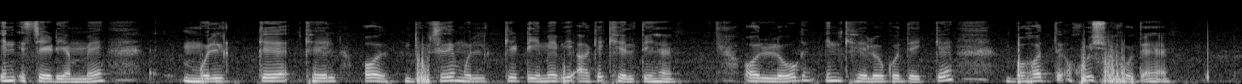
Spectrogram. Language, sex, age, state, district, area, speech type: Urdu, male, 18-30, Delhi, Central Delhi, urban, spontaneous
